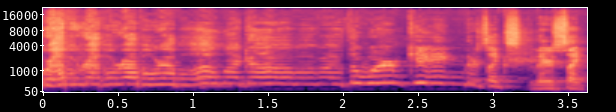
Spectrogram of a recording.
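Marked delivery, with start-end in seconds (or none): 0.0-2.8 very high-pitched frantic panicked crowd babble. Voicing gathered commoners as panic spreads: panicked crowd. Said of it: "a panic begins to go through the crowd".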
